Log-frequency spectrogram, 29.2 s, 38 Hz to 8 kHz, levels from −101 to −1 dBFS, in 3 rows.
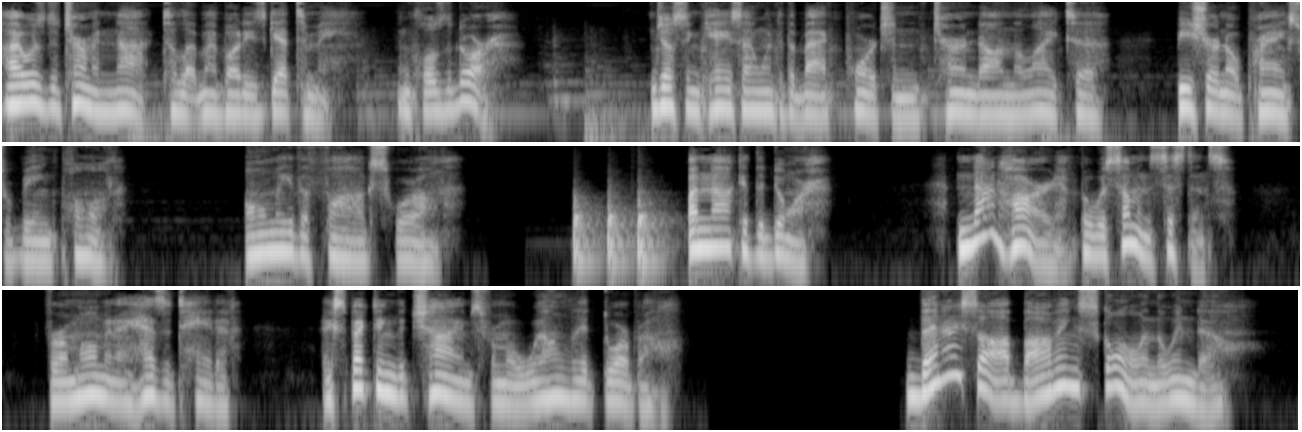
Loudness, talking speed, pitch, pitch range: -27 LUFS, 150 wpm, 120 Hz, 110-145 Hz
